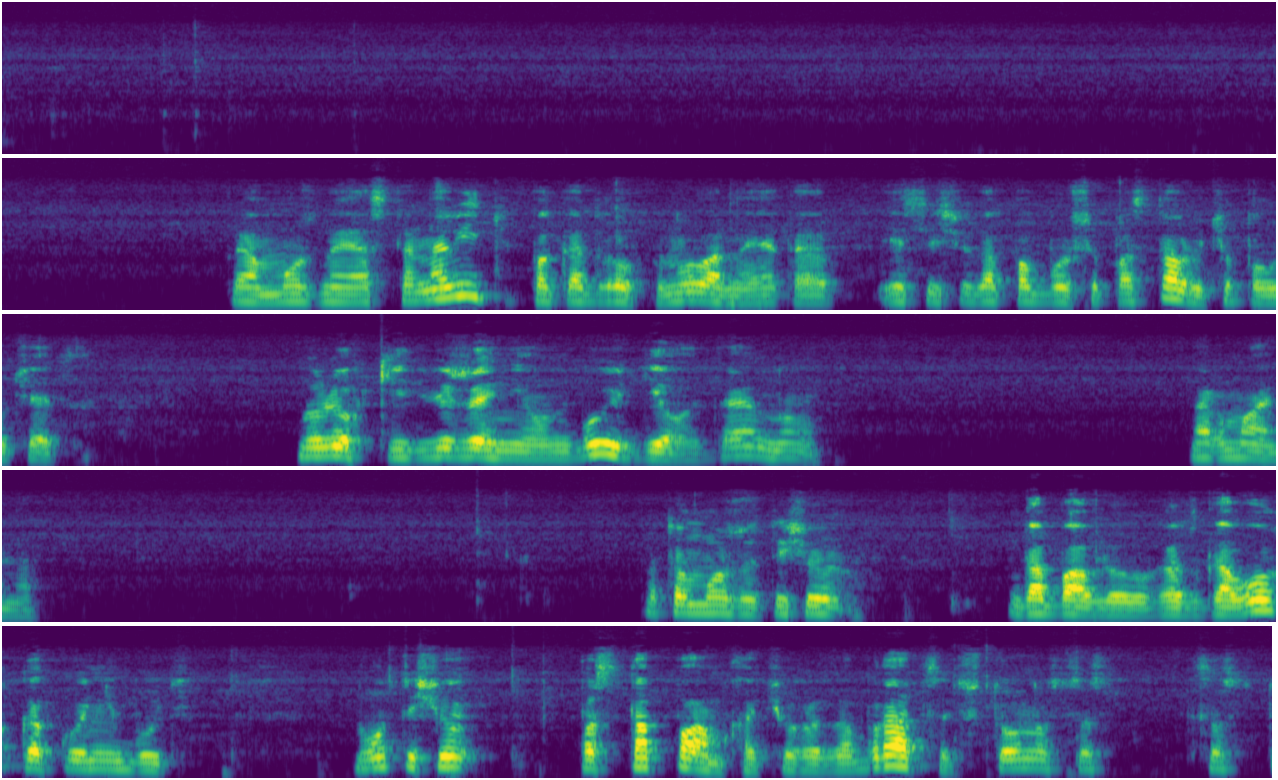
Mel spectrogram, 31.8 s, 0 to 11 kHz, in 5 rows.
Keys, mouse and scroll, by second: 0.8 g, 1.9-8.8 drag, 8.9 click, 11.5 g, 12.8-21.7 drag, 23.9-24.6 shift+middle drag, 26.8-27.5 middle drag, 27.8 shift+middle drag, 30.3 click, 31.0-31.8 middle drag.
